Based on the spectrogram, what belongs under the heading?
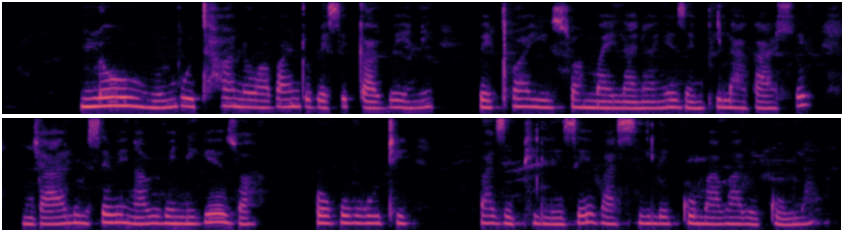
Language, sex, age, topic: North Ndebele, female, 18-24, health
